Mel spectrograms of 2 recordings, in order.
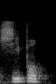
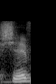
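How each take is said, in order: First: The middle consonant is a 'b' sound. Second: The middle consonant is a 'v' sound. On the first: This is the form fans commonly use. The speaker calls it wrong. "you still hear the Celtic fans chanting Sebo" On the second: This is the actual form of the name. The speaker calls it right. "that's actually Shevo or something. The B's pronounced as a V"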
